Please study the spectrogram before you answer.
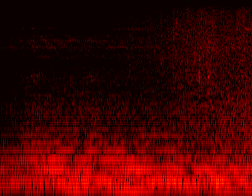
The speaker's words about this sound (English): It's dark and raining.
